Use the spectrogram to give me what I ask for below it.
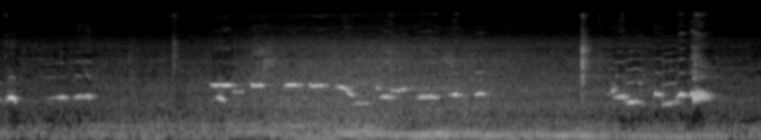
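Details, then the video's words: Competition-grade white-rumped shama singing a series of clear, thin whistled notes, some level and some dipping, over a steady low hum. "murai prestasi"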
